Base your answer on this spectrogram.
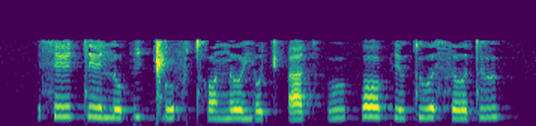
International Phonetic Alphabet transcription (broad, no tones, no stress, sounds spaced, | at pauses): s e t e n o ɓ i ɡ͡ǁ o f tʰ ɔ n ɤ j o t͡ʃʼ a t͡sʼ u | ɔ k e tʷ ɤ s ɤ t ɯ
